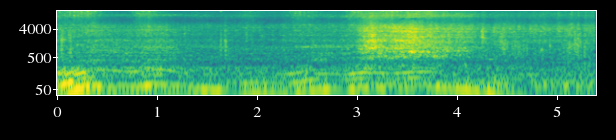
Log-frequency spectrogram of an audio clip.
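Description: The 1999 Opel Zafira's 1.8-litre four-cylinder petrol engine running under load as the car pulls away across ice with traction control switched on, its revs rising and falling. A rush of hiss comes in about three seconds in.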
